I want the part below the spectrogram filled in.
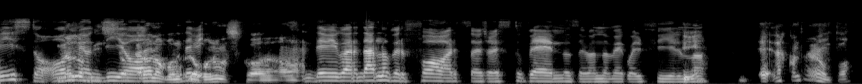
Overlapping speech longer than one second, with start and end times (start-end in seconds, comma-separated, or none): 0.5-2.1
